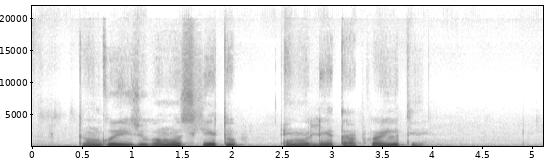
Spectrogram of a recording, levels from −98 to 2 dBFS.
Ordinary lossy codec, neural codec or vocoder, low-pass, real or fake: none; codec, 44.1 kHz, 2.6 kbps, SNAC; none; fake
